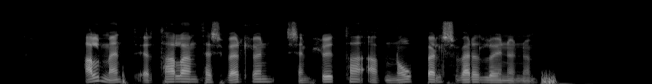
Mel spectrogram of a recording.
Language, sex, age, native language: Icelandic, male, 30-39, Icelandic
